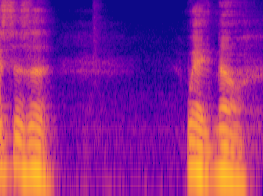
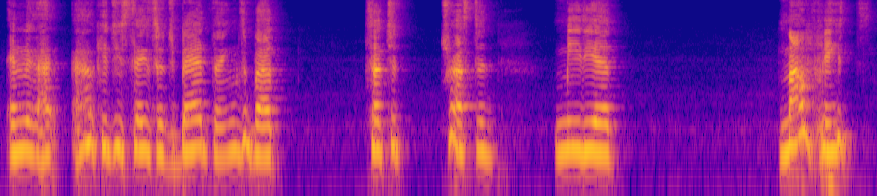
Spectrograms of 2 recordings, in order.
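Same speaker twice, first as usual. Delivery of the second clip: mock outraged fan; 5 semitones higher than usual. Continuing mocking outraged fan.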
